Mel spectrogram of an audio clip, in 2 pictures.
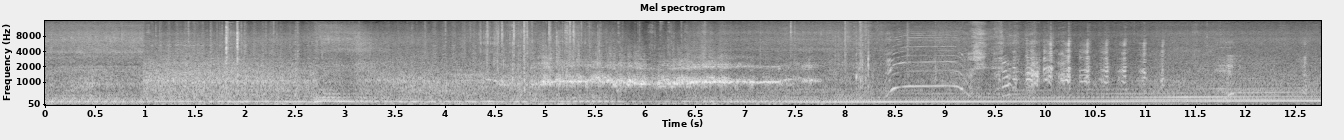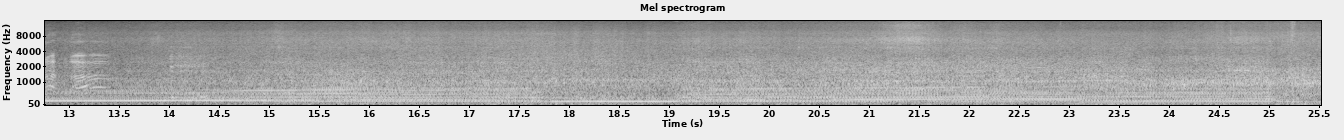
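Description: A 1981 Chevrolet Camaro with a 350 crate engine roars continuously and loudly through a tire-smoking burnout, the pitch rising and falling as the engine revs, with voices faintly underneath.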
